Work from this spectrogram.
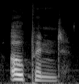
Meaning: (verb) simple past and past participle of open; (adjective) Having undergone opening
- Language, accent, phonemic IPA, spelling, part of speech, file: English, US, /ˈoʊpənd/, opened, verb / adjective, En-us-opened.ogg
